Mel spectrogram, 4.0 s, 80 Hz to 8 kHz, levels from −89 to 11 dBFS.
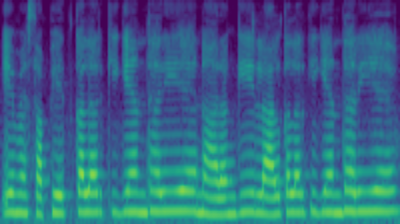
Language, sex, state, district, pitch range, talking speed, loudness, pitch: Bundeli, female, Uttar Pradesh, Hamirpur, 235-255 Hz, 225 wpm, -14 LUFS, 250 Hz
